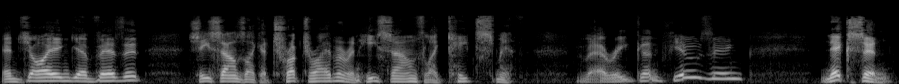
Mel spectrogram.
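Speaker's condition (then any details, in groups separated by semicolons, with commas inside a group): No condition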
